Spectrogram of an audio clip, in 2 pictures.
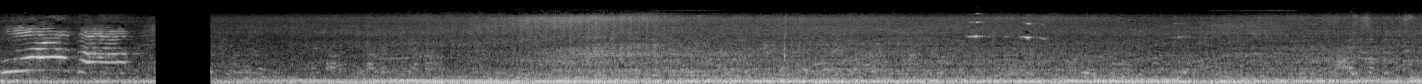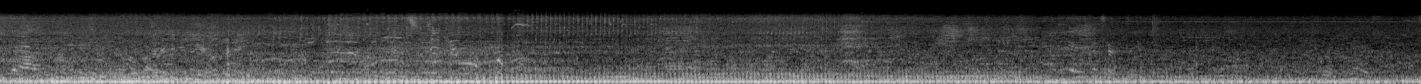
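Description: Baby monkey giving shrill, rising squeals for the first second and a half, then after a short break a steady low motor-vehicle engine hum that runs on, with a few faint calls over it.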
